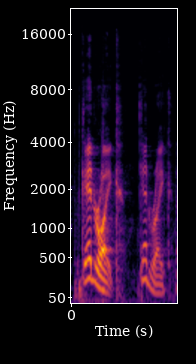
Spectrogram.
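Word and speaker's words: Giedroyc: She hosted the Great British Bake Off with her comedy duo partner, Mel Gedroik. That's how you pronounce it.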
